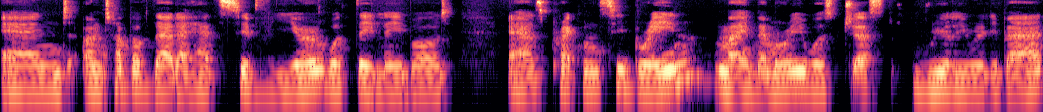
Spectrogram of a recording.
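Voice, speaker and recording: A woman with a German accent, a very deep, low pitch, a dark, mellow tone, monotone, flat intonation, and a fairly slow pace. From Germany. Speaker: brain cancer survivor. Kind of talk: interview testimony.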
